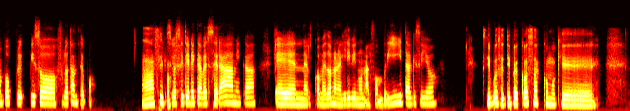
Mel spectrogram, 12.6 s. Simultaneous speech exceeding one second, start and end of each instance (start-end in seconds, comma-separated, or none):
none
